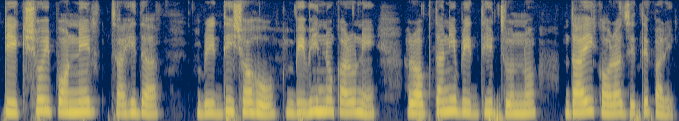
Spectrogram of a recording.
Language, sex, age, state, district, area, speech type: Bengali, female, 18-30, West Bengal, North 24 Parganas, urban, spontaneous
